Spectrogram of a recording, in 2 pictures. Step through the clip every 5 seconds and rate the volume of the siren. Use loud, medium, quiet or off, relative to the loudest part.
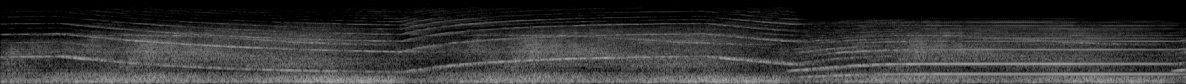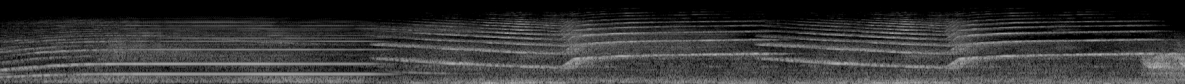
medium, medium, loud, loud, loud.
